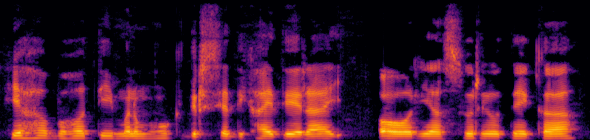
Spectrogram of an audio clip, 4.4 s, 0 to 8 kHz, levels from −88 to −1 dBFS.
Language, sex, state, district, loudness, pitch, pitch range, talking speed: Hindi, male, Uttarakhand, Uttarkashi, -19 LUFS, 125 Hz, 125-130 Hz, 190 wpm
